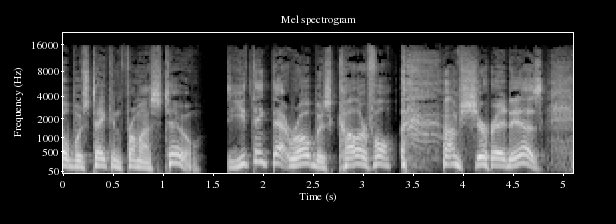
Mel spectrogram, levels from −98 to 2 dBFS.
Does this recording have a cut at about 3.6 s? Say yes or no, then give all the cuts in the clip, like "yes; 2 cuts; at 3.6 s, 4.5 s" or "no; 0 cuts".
no; 1 cut; at 1.7 s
